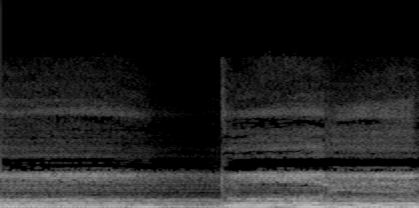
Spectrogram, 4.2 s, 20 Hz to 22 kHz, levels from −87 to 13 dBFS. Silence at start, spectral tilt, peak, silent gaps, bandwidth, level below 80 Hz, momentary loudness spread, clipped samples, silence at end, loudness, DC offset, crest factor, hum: 0 s; -7 dB/octave; -4 dBFS; none; 12 kHz; -56 dBFS; 10 LU; under 0.1%; 0 s; -19 LUFS; under 0.1%; 14 dB; none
